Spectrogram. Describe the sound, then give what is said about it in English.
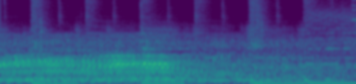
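A Scout Bobber motorcycle, called Zaya, rides along the road, its engine droning steadily with a low rumbling pulse, wrapped in continuous wind and road noise. No one speaks. “So we're back on the Scout Bobber.”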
